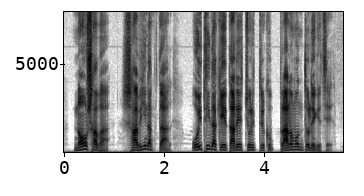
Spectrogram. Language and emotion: Bengali, neutral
